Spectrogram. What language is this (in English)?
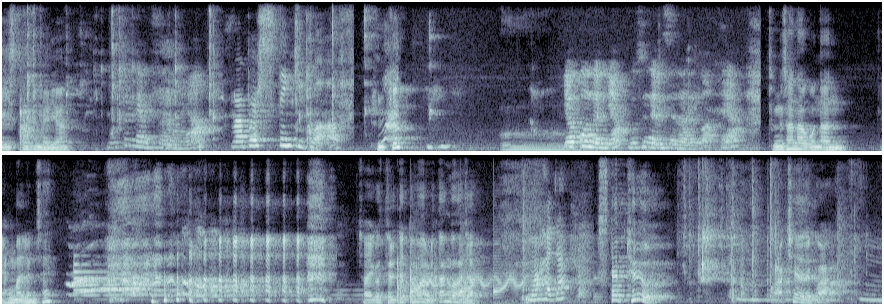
Korean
